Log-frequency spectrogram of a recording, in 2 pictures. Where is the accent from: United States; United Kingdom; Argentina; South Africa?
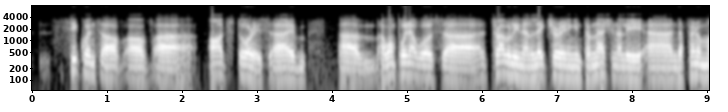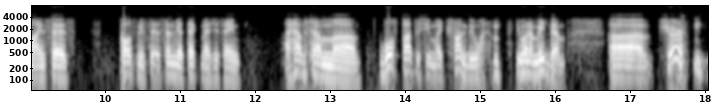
Argentina; English is a second language; I grew up in Argentina. My father was a businessman, a textile factory owner. So typical suburb, Italian immigrants in South America.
